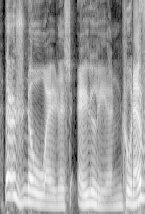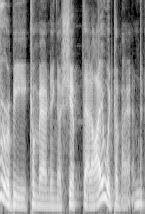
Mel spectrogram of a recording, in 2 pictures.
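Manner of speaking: slow, drawn-out put-on accent, mocking a core-world Imperial. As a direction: sneer it slowly in a foreign accent. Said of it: "I don't know why I went with that accent specifically".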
